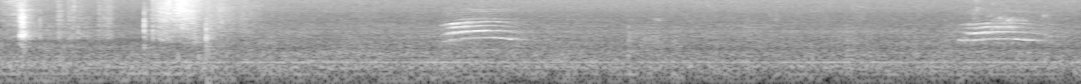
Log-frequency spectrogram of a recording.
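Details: Orange tabby cat named Chai playing a shell game for treats at home, giving two short arched meows about five seconds apart after a burst of rustling and clatter, with a faint steady hum underneath.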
